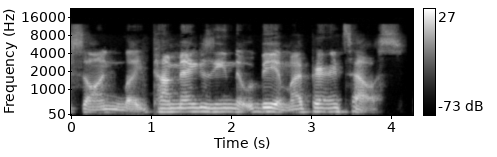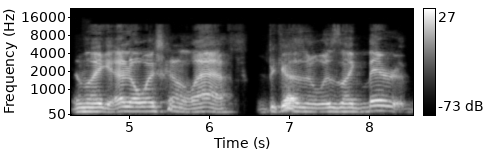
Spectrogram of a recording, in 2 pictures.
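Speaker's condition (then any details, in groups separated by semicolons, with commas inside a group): Friedreich's ataxia; genetic neuromuscular condition from birth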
